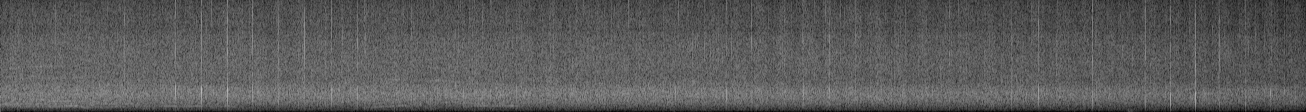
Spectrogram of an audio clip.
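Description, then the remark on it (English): Sustained applause from a large standing audience fills the whole stretch, a dense steady clatter of many hands clapping with a few sharper claps popping out, no voices standing above it. “But please give them a big round of applause.”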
